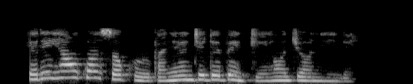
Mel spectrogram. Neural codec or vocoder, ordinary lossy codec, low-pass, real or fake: none; MP3, 48 kbps; 5.4 kHz; real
